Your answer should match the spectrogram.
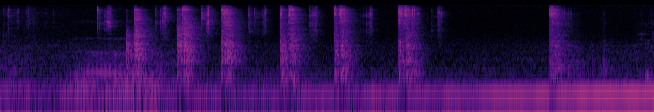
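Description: US half-dollar coins clinking as they are set one at a time onto a small stack on a wooden table: about seven separate metallic clinks at irregular intervals. A steady low hum runs underneath.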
